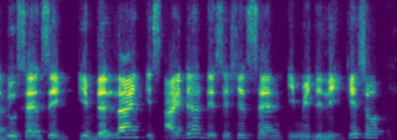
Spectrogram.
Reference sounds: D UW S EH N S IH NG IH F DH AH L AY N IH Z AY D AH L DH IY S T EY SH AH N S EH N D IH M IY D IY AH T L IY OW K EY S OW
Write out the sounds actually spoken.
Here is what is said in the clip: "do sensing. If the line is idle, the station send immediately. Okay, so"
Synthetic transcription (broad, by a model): D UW S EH N S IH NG IH F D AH L AY N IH S AY D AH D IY S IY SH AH N S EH N IH M IY D IY AH T L IY OW K EY S OW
